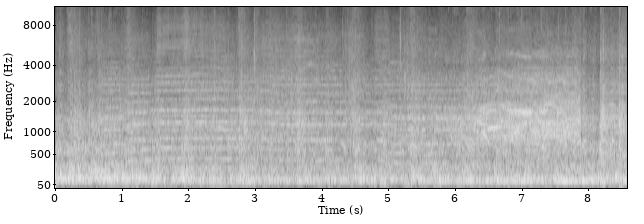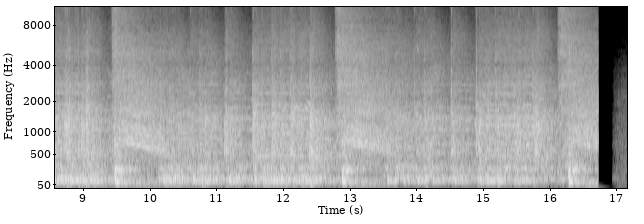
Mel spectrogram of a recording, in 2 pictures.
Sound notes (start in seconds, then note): 0.7 parade music; 6.7 cheering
